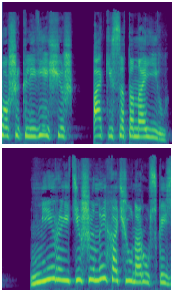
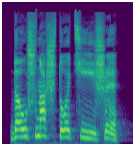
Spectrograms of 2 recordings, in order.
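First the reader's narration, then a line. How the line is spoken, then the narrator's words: Sarcastic. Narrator (Russian): язвительно ответил гончар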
